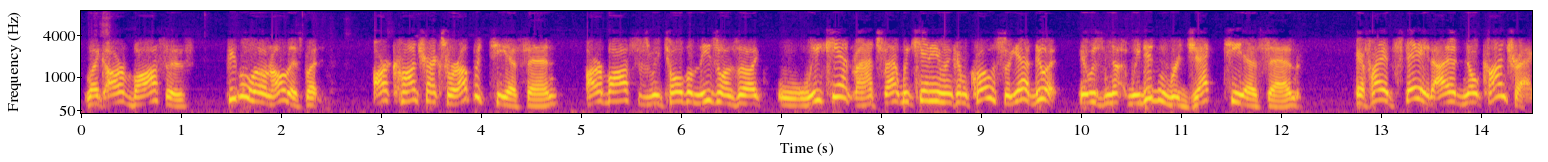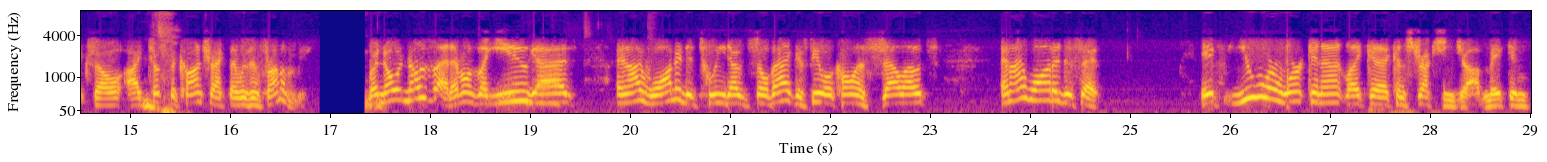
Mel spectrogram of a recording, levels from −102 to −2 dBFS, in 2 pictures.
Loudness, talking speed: -12 LUFS, 205 wpm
